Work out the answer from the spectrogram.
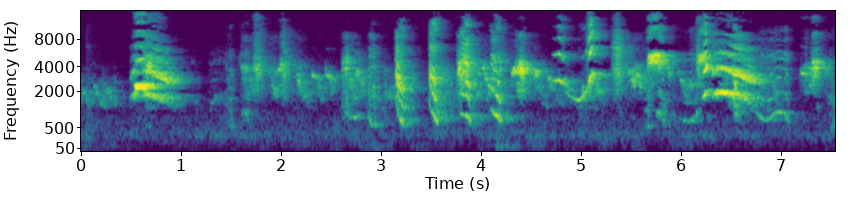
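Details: Hand-tame Alexandrine parakeet playing with a mirror, one loud screech then a busy stream of rasping chatter notes and curved whistled slides, several per second, close indoors.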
